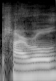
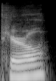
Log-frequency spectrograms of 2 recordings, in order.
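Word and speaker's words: Pyrrole: Py roll. I don't know what that means. Py roll. Oh, that's how you say it. Py roll. Not pur.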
